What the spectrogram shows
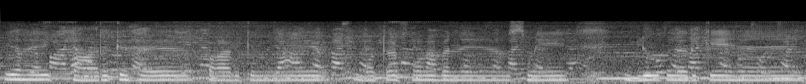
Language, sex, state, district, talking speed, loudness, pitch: Hindi, male, Chhattisgarh, Raipur, 110 wpm, -14 LUFS, 200 Hz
